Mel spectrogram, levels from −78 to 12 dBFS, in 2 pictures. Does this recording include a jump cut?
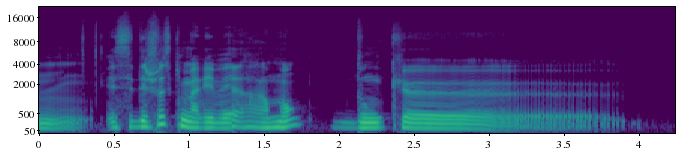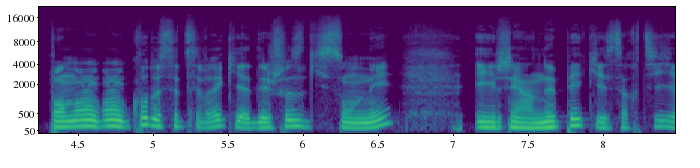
yes; 6 cuts; at 1.3 s, 1.9 s, 4.7 s, 5.2 s, 6.0 s, 7.3 s

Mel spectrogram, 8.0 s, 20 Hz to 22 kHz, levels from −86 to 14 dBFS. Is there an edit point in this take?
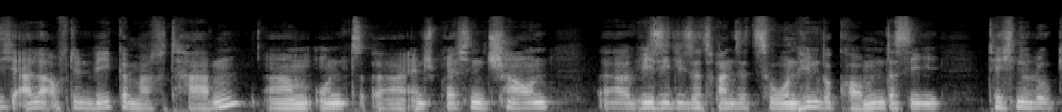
no; 0 cuts

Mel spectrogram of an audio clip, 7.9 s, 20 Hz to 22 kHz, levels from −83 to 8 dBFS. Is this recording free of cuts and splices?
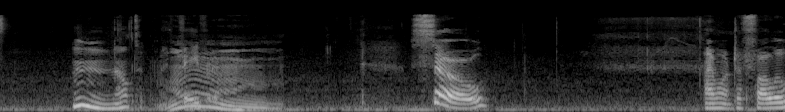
no; 2 cuts; at 1.5 s, 4.1 s

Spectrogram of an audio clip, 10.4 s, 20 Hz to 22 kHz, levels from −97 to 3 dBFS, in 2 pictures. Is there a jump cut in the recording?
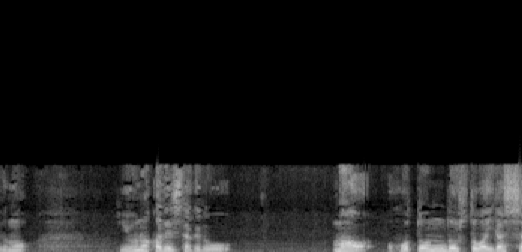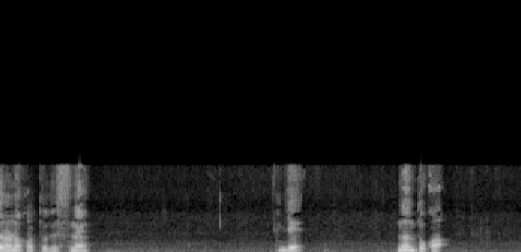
no; 0 cuts

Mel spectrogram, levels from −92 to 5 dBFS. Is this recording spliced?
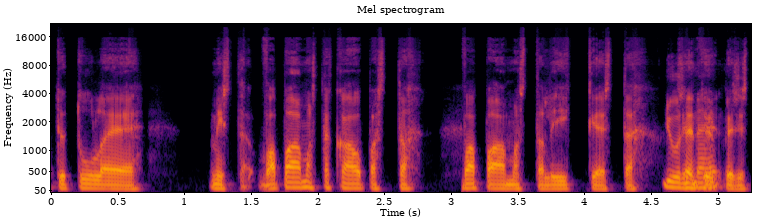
yes; 1 cut; at 3.1 s

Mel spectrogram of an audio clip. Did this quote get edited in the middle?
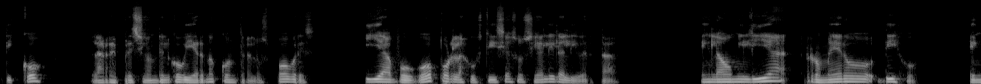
no; 0 cuts

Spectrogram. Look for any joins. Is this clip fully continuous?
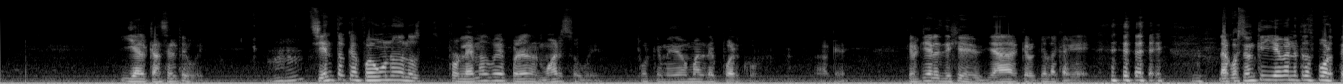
no; 1 cut; at 1.8 s

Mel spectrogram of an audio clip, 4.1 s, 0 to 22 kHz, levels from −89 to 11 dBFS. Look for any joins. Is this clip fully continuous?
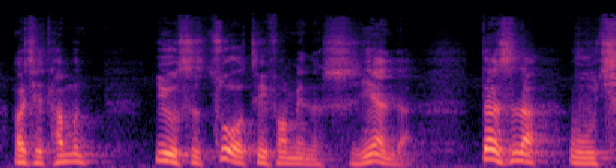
yes; 0 cuts

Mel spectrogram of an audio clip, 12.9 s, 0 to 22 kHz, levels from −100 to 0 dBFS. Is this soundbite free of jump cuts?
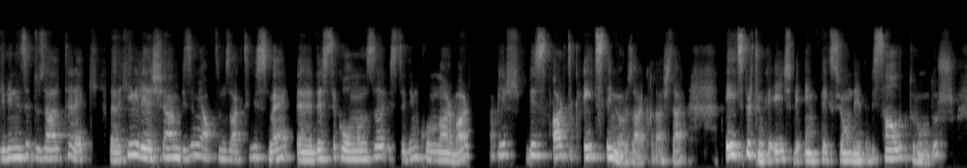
no; 4 cuts; at 1.4 s, 2.4 s, 10.1 s, 10.6 s

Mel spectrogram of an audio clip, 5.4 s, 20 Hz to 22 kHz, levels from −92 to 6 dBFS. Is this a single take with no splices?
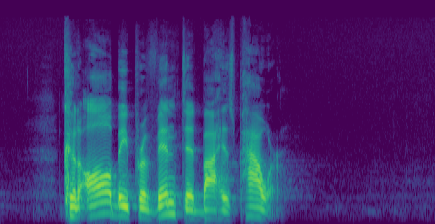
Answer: yes; 0 cuts

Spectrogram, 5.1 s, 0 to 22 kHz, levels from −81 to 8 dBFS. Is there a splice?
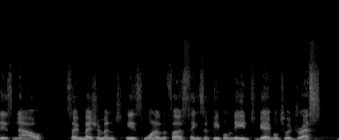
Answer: no; 0 cuts

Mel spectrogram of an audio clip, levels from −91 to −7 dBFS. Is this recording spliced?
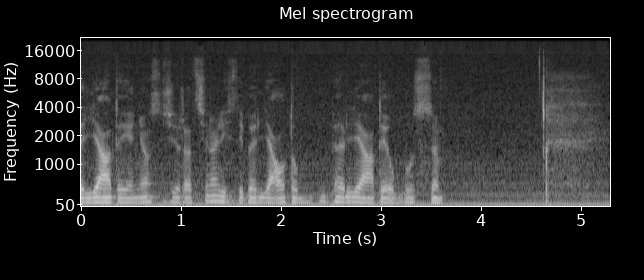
no; 0 cuts

